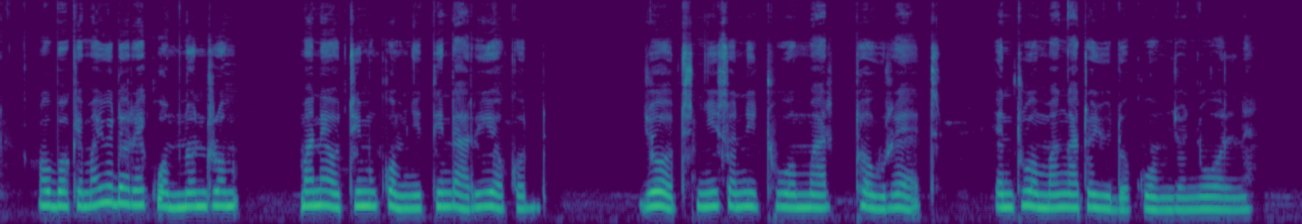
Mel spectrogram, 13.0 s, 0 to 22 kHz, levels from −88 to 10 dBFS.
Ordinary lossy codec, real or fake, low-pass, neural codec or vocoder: none; real; none; none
